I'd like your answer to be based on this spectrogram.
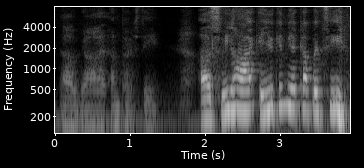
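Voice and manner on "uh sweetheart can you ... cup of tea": playfully voiced sweet request, pitched up; trying out the husband line; pretend husband. To wife, mock tender husband ask. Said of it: "I can't wait to say stuff like that".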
